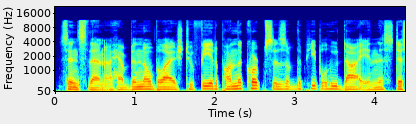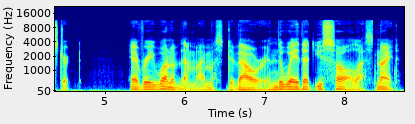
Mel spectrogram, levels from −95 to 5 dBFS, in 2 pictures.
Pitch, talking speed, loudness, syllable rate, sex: 105 Hz, 235 wpm, -18 LUFS, 5.6 syllables/s, male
